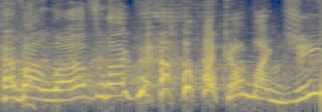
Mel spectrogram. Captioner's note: laughs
